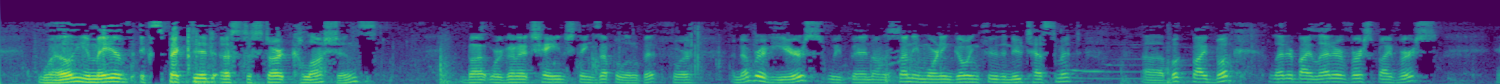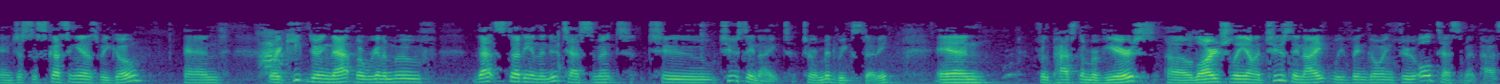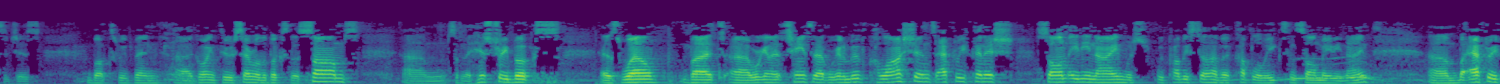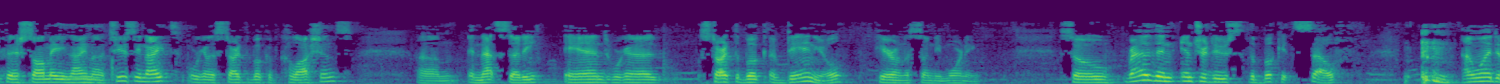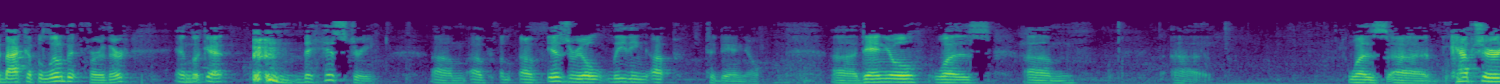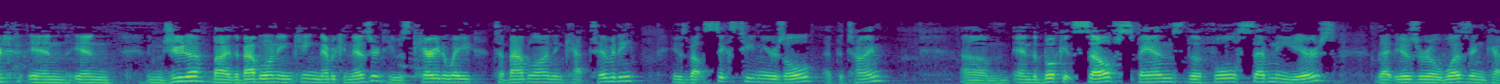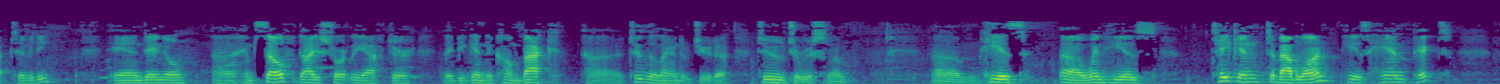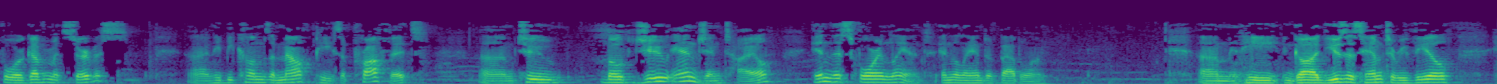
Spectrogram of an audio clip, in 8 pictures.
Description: A message from the series "Daniel."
